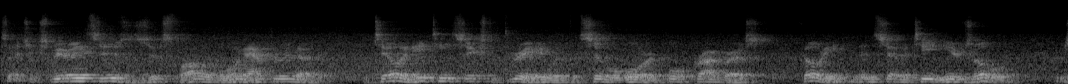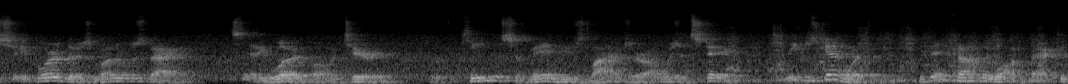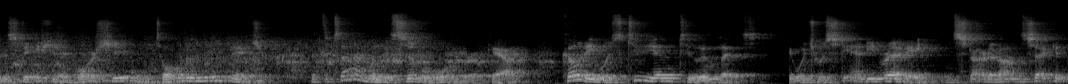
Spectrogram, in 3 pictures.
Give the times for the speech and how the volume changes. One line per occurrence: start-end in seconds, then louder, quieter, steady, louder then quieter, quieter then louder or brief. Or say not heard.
0.0-32.0 steady.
